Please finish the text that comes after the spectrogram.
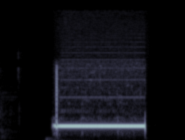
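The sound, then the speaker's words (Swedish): A single steady telephone ringing tone sounds for about a second, clear and fairly loud, with no voices around it, like an outgoing call ringing on the line. “Nu ringer vi Serafia.”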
